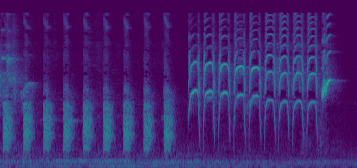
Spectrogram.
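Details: Javan myna, played at night to coax a reluctant bird into song: about eight harsh, evenly spaced rasping notes, then a rapid series of arched ringing whistles ending in an upslurred note.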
